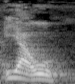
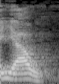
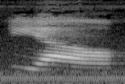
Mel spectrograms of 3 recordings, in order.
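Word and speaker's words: Ιαω: Então, não é Iaú, é Iau. Yao.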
